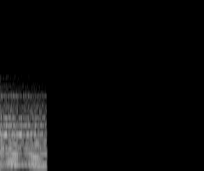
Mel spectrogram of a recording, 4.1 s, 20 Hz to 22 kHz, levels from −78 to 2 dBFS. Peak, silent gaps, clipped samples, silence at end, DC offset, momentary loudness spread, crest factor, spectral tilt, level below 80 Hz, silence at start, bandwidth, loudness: -14 dBFS; none; under 0.1%; 3.15 s; under 0.1%; 10 LU; 20 dB; -11.5 dB/octave; -80 dBFS; 0 s; 4.2 kHz; -29 LUFS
